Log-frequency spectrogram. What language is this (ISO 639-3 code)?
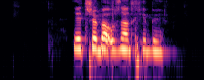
ces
